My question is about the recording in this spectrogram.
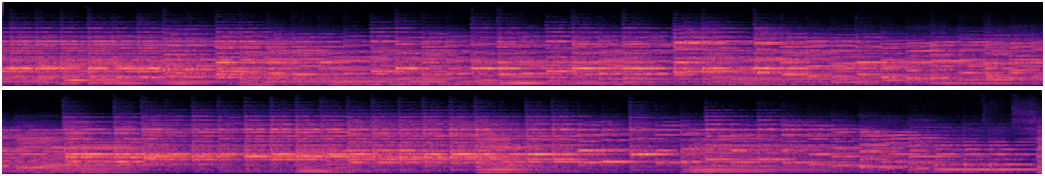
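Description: Sampled Steinway Victory vertical piano (The Crow Hill Company's Vertical Piano virtual instrument) playing slow, sustained extended chords with dissonant added tones. The sound is muffled, its treble cut off.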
